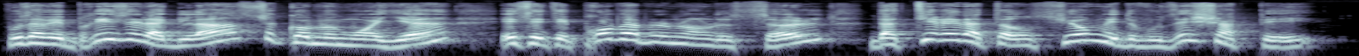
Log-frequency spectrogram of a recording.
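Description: A woman playing a measured, formal old lawyer. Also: medium pitch, big pitch swings, a little mellow, slightly rough. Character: fussy, fair-minded older male lawyer. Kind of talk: audiobook character reading.

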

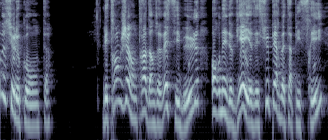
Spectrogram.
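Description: Lively woman reading a novel aloud. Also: on the low side. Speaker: volunteer audiobook reader. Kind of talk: novel narration.

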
